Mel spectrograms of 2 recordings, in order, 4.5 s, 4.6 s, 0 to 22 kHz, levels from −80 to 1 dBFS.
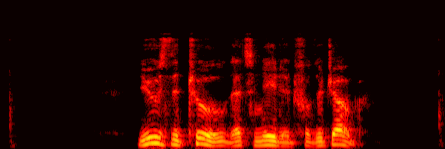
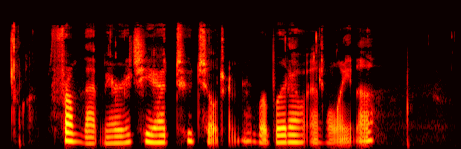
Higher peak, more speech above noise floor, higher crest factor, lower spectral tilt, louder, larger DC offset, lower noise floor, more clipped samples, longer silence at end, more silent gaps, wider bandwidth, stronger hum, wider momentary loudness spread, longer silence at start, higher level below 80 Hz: second, -16 dBFS vs -2 dBFS; first, 53 dB vs 38 dB; second, 18 dB vs 26 dB; first, -6.5 dB/octave vs -4 dB/octave; second, -30 LUFS vs -26 LUFS; neither; first, -83 dBFS vs -63 dBFS; neither; about the same, 0.85 s vs 0.9 s; neither; second, 9 kHz vs 12 kHz; neither; about the same, 8 LU vs 10 LU; first, 1.4 s vs 0.1 s; about the same, -70 dBFS vs -74 dBFS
